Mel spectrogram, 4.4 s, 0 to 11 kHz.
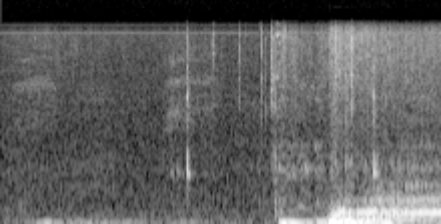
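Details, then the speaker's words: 1997 Ford Probe GT 2.5 V6, 5-speed manual, 187,000 miles, cold start after battery was nearly dead: brief crank, catches cleanly, steady even idle; good oil pressure, good charge, no smoke; normal cold start. "ah sweet good oil pressure good charge"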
